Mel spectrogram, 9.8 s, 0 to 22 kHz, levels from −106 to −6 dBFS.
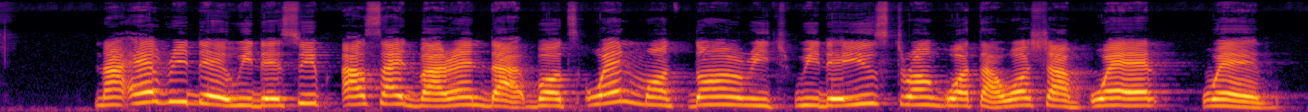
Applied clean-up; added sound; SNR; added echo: none; none; none; none.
